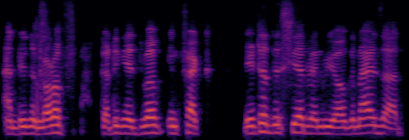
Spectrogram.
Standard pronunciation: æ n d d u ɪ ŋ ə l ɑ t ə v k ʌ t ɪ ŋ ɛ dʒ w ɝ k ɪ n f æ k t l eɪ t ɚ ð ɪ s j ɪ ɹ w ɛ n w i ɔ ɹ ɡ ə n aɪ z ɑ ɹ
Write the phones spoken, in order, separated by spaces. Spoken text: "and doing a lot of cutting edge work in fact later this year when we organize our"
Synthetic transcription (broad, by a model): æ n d d u ɪ ŋ ə l ɑ t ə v k ʌ t ɪ ŋ ɛ dʒ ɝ ɪ n f æ k t l eɪ t ɚ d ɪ s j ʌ ɹ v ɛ n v i ɔ ɹ ɡ ə n aɪ z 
